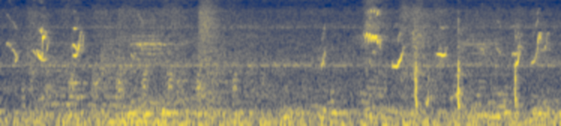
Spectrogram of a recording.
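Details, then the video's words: Backyard hens with their chicks: high, thin chick peeps scattered through the clip, some sharp rising chirps, over a low rumbling background and a steady faint tone. "Adorable backyard hens with chicks making adorable sounds!"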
